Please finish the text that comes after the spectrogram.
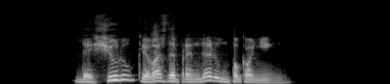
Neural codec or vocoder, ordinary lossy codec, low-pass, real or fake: none; AAC, 48 kbps; 10.8 kHz; real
